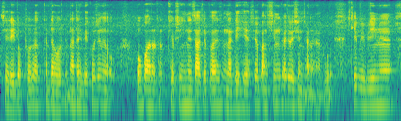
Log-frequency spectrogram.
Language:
Bodo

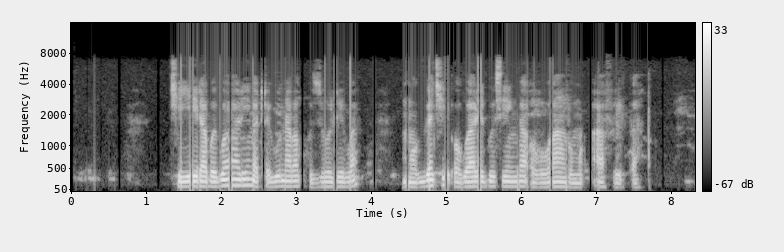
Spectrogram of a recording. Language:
Ganda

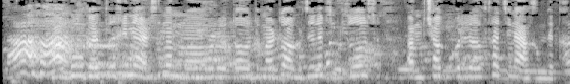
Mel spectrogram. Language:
Georgian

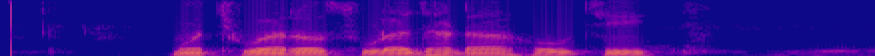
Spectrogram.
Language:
Odia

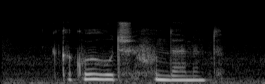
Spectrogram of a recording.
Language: Russian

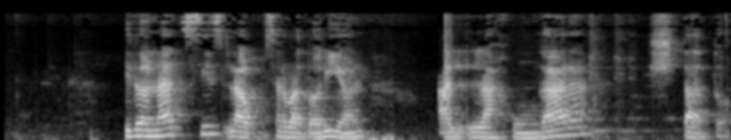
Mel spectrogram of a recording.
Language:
Esperanto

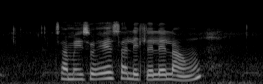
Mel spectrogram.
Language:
Tswana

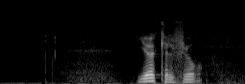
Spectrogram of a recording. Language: Norwegian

